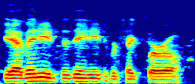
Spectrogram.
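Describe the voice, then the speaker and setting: A man hosting a live stream, hoarse and losing his voice, reacting to draft picks and answering his chat in casual commentary. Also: mid-range voice, fairly even intonation, fast, dull audio. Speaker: livestream host.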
